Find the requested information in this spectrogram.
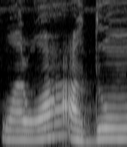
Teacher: عین کو حلق کے درمیان میں سے ادا کریں اور واو کو موٹا پڑھیں.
